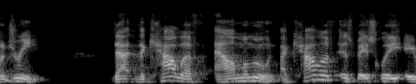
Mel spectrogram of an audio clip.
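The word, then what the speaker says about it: al-Ma'mun: did Al Mamon is how you say that Al Mamon obtain Greek manuscripts so this is a Muslim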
